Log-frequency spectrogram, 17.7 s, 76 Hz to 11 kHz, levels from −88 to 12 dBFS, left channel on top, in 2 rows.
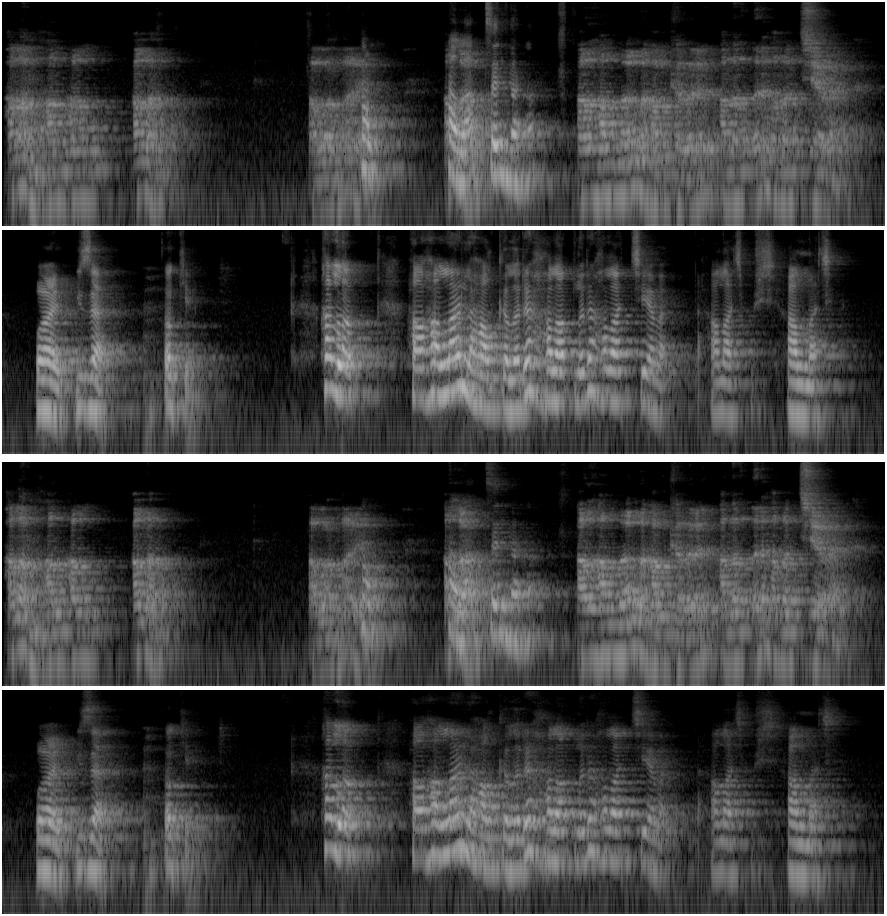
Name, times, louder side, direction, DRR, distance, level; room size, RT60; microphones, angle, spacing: voice 1, 0.0-0.9 1.3-1.6 3.1-3.7 4.4-4.7 5.7-8.4 10.2-10.3, right 1 dB, 75° right, -3 dB, 2.0 m, -35 dB
voice 2, 4.5-5.3 9.2-9.9 10.4-10.8 12.0-12.4 12.7-15.5 15.9-17.1, left 5 dB, 40° left, 9 dB, 0.4 m, -27 dB
7.6 x 3.7 x 4.4 m, 1.0 s
head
